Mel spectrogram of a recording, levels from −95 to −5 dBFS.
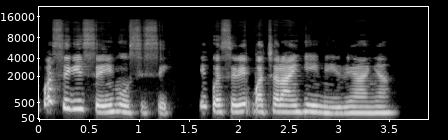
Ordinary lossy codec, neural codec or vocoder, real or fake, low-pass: none; none; real; 14.4 kHz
